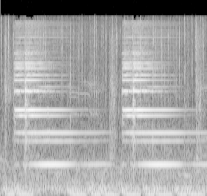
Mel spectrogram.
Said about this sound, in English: When the order was up, they would hit the brass bells with their spatulas.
